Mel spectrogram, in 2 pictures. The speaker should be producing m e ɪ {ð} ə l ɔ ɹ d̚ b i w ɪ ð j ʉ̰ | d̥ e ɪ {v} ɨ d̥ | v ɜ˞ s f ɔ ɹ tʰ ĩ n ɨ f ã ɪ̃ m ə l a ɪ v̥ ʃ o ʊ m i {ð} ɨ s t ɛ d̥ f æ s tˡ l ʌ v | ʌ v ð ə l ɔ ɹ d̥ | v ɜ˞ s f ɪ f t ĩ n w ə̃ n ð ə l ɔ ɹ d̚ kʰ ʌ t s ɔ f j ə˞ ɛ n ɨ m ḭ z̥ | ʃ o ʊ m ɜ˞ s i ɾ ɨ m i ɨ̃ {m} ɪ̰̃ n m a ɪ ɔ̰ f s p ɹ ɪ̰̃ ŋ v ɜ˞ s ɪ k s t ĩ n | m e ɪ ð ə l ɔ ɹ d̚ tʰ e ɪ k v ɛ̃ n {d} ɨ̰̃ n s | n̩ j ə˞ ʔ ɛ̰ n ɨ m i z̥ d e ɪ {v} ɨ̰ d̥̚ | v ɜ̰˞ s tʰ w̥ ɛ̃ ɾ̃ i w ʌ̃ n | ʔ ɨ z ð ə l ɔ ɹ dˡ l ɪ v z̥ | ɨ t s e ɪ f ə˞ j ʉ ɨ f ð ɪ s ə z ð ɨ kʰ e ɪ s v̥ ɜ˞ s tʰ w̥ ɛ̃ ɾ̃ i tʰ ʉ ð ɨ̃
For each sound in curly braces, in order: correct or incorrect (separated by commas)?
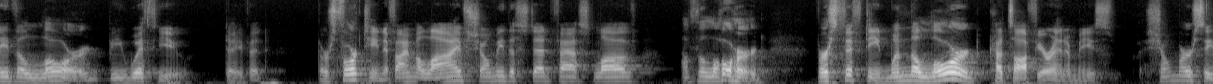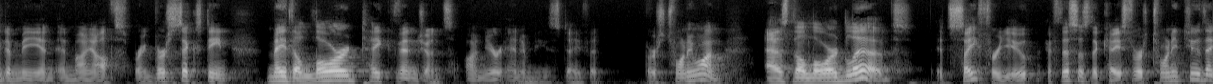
correct, correct, correct, incorrect, incorrect, correct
